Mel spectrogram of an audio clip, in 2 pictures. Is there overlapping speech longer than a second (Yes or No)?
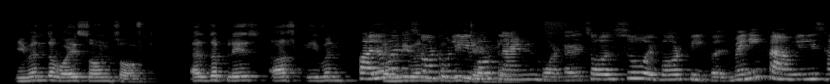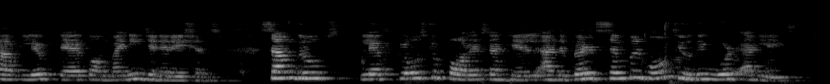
Yes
